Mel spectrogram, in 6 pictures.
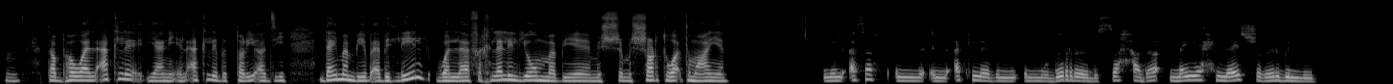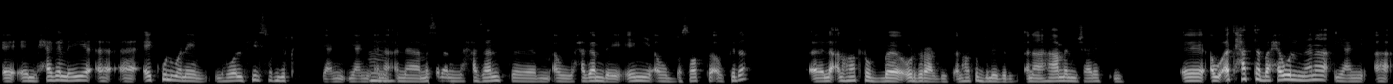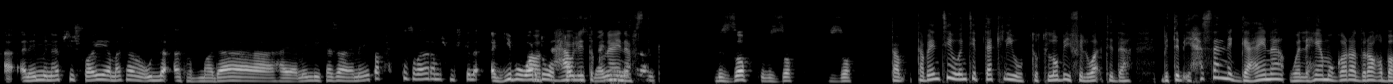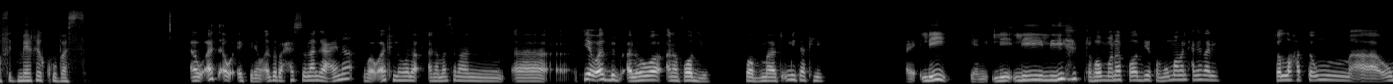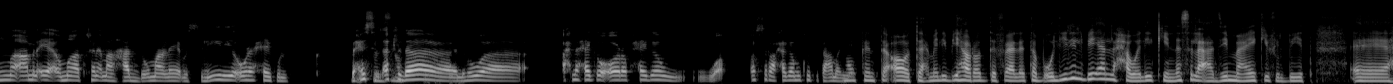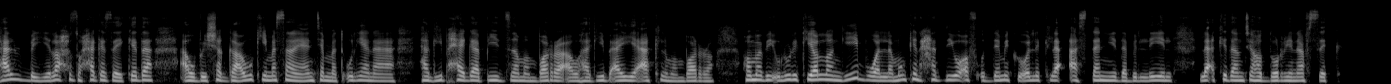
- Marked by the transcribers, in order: tapping; in English: "order"; in English: "delivery"; unintelligible speech; laughing while speaking: "ليه؟"
- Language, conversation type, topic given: Arabic, advice, ليه باكل كتير لما ببقى متوتر أو زعلان؟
